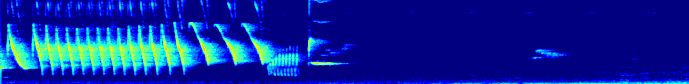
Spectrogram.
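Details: Champion canary song, recorded as a lure for canaries that sing little: a loud, fast trill of repeated notes for about two seconds, then a few descending sweeps and a short high note, followed by quiet background hum.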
